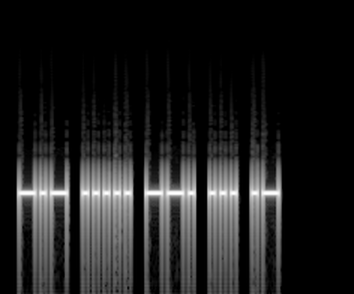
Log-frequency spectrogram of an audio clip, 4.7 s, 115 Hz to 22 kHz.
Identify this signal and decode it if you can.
Morse code, heard as a keyed tone, about 17 wpm, 700 Hz. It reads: K5GSA
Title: USA Callsign DE Callsign 17wpm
